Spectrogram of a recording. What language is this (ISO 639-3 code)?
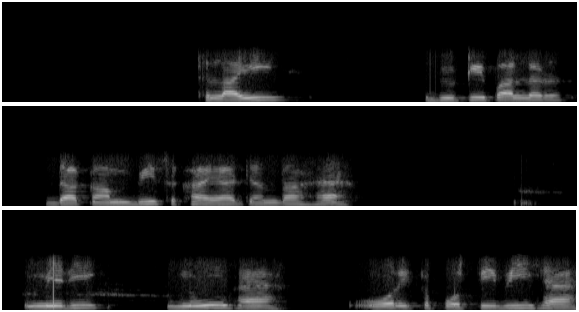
pan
